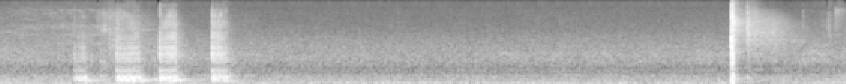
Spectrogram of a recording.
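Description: An Umarex Emerge air rifle fires at the range with a single sharp, loud crack near the end, after a few softer clicks and clacks at the start, and otherwise quiet.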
